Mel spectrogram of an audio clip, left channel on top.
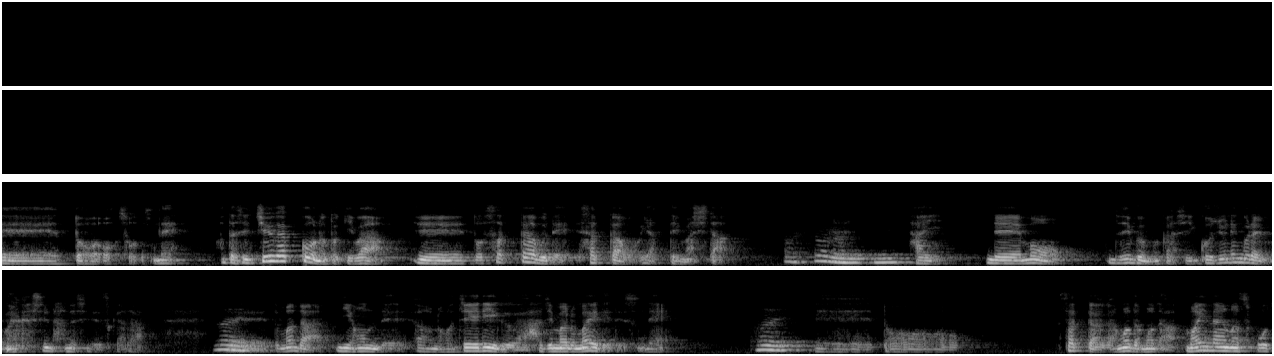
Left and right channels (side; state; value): left; silent; digital silence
